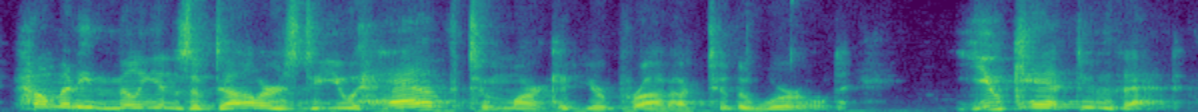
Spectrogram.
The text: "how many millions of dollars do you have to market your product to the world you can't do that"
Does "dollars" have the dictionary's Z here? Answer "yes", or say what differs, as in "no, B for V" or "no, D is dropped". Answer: yes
